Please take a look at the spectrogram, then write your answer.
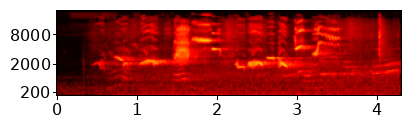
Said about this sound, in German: Ein sonniger Samstagvormittag im Berner Lengasquartier. Die Amseln zwitschern, Kinder spielen, hin und wieder schleicht ein Auto vorbei und vereinzelt ziehen kleine Grüppchen junger Menschen durch die Straßen.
